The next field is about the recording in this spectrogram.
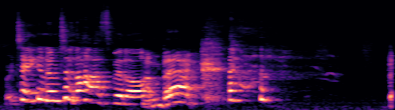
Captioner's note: laughs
